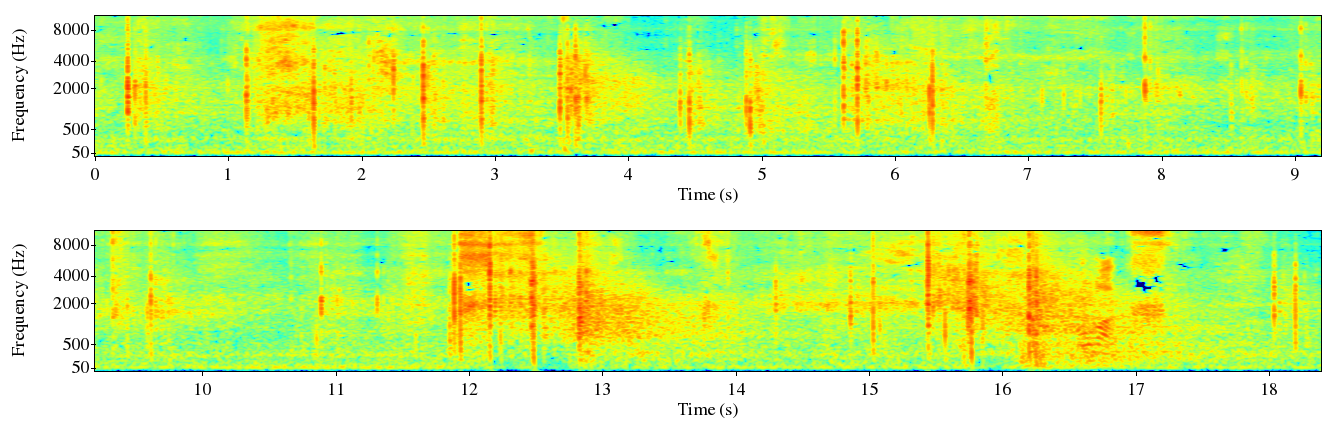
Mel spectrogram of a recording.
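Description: Ice hockey shooting drill: repeated sharp clacks of a hockey stick hitting pucks, with skates and sticks scraping on the ice.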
